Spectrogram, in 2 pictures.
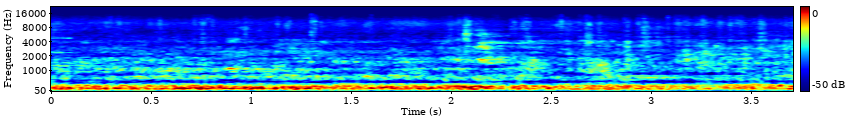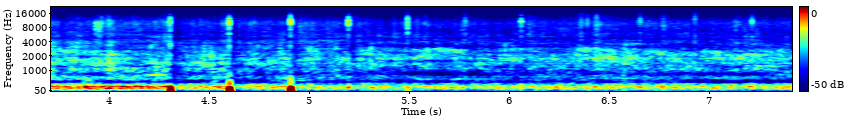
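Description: Audience chatter filling a large hall, with three short sharp knocks about four to five seconds in.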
